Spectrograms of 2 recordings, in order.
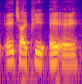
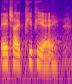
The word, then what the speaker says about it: HIPAA: But if we train them, it's actually HIPAA, not HIPPA.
